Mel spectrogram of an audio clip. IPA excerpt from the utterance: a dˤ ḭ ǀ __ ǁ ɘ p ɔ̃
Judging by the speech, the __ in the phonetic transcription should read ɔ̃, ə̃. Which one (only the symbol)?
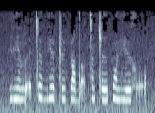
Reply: ə̃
